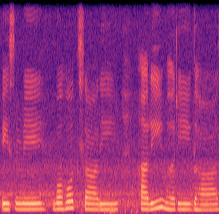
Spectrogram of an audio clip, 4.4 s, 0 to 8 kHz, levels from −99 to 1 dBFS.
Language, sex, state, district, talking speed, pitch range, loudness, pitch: Hindi, female, Haryana, Rohtak, 80 wpm, 200-215 Hz, -18 LUFS, 210 Hz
